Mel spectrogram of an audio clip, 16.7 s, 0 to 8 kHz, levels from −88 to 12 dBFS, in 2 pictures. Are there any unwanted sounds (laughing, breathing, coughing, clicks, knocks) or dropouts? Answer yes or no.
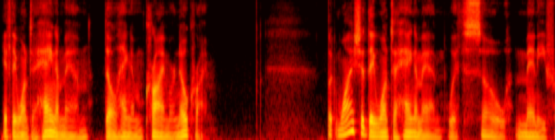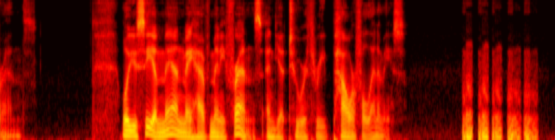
yes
